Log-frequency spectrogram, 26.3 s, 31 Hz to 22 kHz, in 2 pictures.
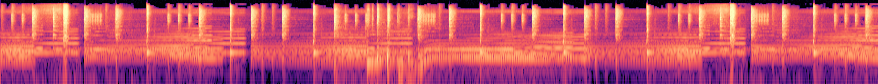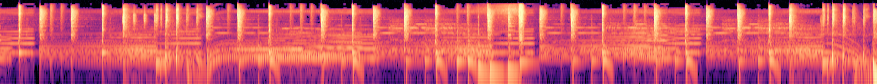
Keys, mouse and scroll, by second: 0.0 scroll down 1, 0.1 shift+middle click, 0.3 scroll up 1, 0.5 click, 0.7 shift+click, 0.8 scroll down 1, 0.8 middle click, 1.1 shift+click, 1.3 shift+click, 1.4 Tab, 1.7 a, 1.8 s, 2.7 scroll down 2, 2.8 shift+middle click, 3.0 scroll up 2, 3.1 scroll down 1, 3.2-4.9 middle drag, 4.9 click, 5.3 scroll down 2, 5.4 middle click, 5.7 Tab, 6.0 alt+a, 6.1 scroll down 1, 6.2 shift+middle click, 6.3 scroll up 2, 6.4 middle click, 6.6 scroll down 1, 6.8 shift+middle click, 7.4 click, 7.5 scroll down 1, 7.8 KP_1, 8.1 shift+middle click, 8.2 scroll down 2, 8.3-8.8 scroll up 4, 8.8 scroll down 1, 9.1 Tab, 9.4 shift+middle click, 10.0 click, 10.1 alt+z, 10.5 click, 10.8 alt+z, 12.3 ctrl+i, 13.4 scroll down 1, 13.5 shift+middle click, 13.7 scroll up 2, 13.8 alt+z, 14.7 click, 15.2 ctrl+z, 15.6 ctrl+shift+click, 15.9 ctrl+z, 16.2 ctrl+click, 17.3 alt+z, 17.5 scroll up 1, 17.6 scroll down 1, 18.2-19.6 drag, 19.6 Tab, 19.7 alt+a, 23.3 click, 23.9-24.2 scroll up 1, 24.7 scroll down 1, 24.9 middle click, 25.3-25.6 scroll down 1.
